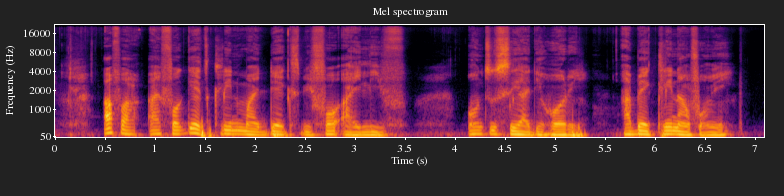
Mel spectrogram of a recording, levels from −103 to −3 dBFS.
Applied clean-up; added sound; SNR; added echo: none; none; none; none.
